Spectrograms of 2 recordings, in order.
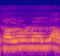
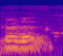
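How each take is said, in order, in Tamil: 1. இது மூன்று அசைகளாக சொல்லப்படுகிறது, ka-lo-nel. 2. இது இரண்டு அசைகளாக சொல்லப்படுகிறது, ker-nel. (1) "அப்படிலாம் படிச்சிடக்கூடாது" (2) "கர்னல்னு சொல்லுவாங்க"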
